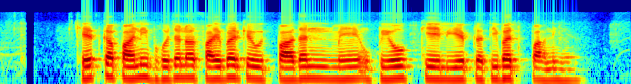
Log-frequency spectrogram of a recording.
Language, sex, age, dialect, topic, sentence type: Hindi, male, 18-24, Kanauji Braj Bhasha, agriculture, statement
